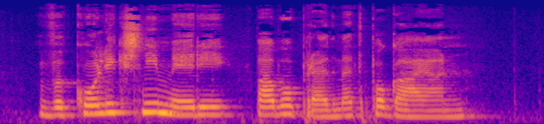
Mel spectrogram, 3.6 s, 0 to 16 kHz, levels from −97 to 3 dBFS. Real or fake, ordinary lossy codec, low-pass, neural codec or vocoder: real; none; 14.4 kHz; none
